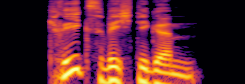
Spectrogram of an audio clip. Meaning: strong dative masculine/neuter singular of kriegswichtig
- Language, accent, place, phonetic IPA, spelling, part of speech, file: German, Germany, Berlin, [ˈkʁiːksˌvɪçtɪɡəm], kriegswichtigem, adjective, De-kriegswichtigem.ogg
